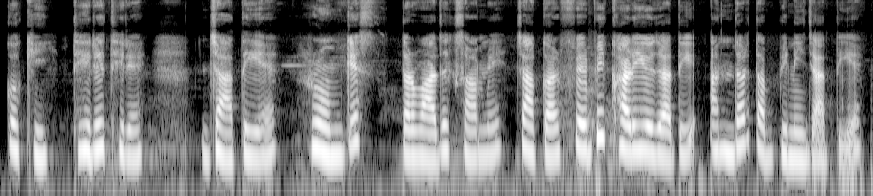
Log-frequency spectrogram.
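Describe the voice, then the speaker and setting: Girl narrating a fan dub, soft and slow, high voice. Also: fairly even intonation.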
